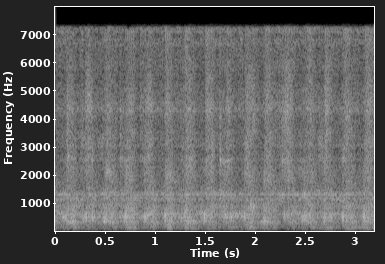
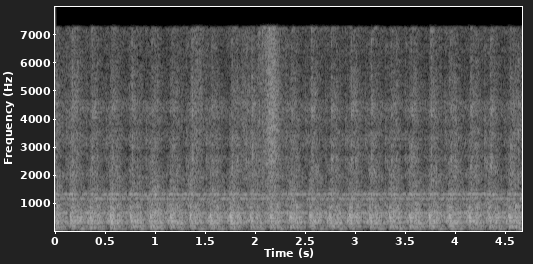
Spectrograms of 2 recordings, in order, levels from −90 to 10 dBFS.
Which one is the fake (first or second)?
first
